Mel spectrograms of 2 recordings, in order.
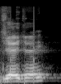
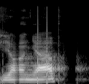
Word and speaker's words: JJ: Andrew my name is JJ or actually my name is Yaya I'm originally from the Netherlands JJ is more easy to pronounce so I'm sticking to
